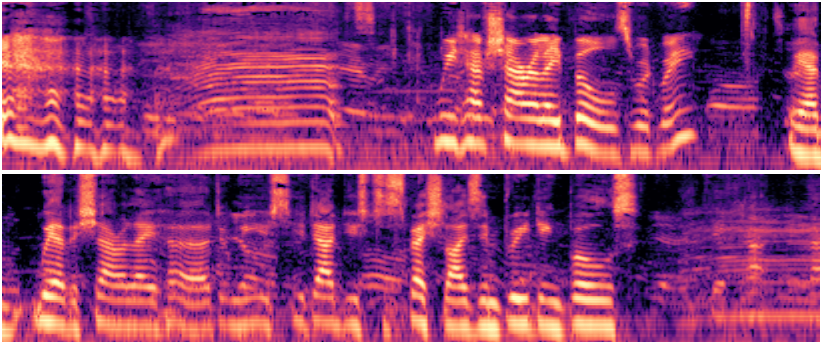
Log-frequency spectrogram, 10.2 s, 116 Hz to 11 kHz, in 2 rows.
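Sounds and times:
laughter: 0.0 - 3.0
speech: 0.0 - 10.2
cow mooing at a farm cow pen: 0.8 - 4.3, 9.4 - 10.2.

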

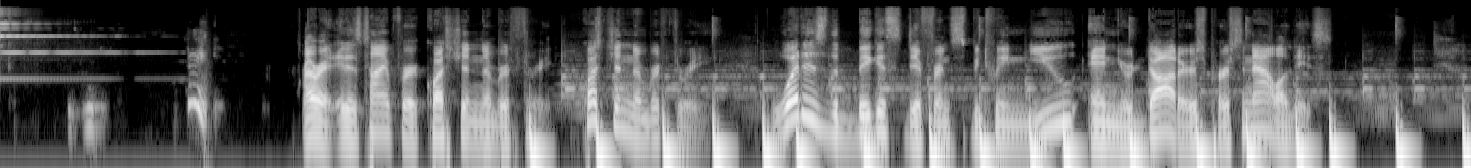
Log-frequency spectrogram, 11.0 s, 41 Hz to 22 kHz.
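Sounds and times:
single bright bell ding: 0.0 - 1.4
speech: 0.5 - 0.9, 2.3 - 10.1.

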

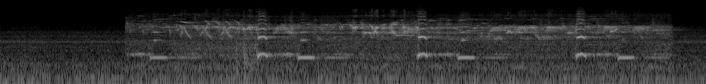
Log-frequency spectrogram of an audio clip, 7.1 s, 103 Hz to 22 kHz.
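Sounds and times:
chorus of other birds singing and chirping outdoors: 1.3 - 6.8
common cuckoo calling two-note cu-coo: 1.3 - 6.8.

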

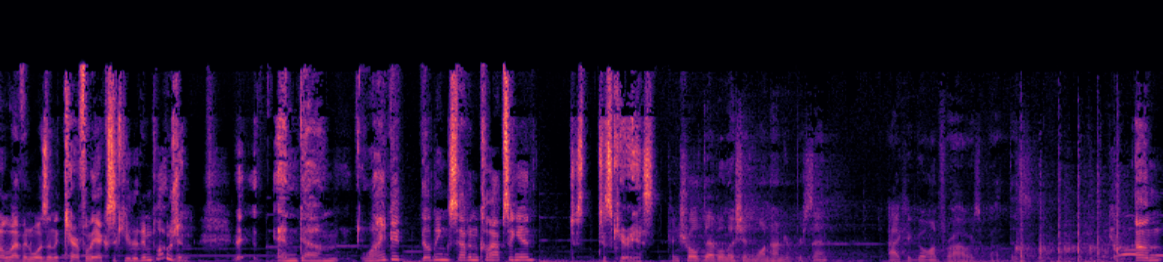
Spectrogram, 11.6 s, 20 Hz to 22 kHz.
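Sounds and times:
speech: 0.0 - 10.5, 11.1 - 11.6
men knocking on a door: 10.1 - 11.4.

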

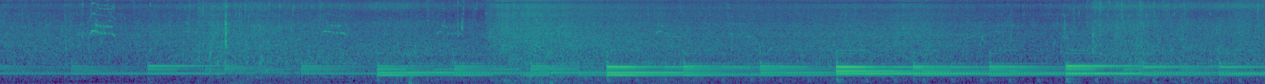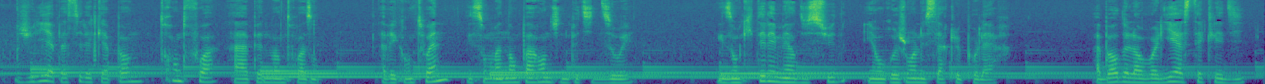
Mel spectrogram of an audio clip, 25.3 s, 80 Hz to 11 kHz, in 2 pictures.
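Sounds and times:
sailboat engine running with a low droning hum: 0.0 - 14.4
faint water: 0.0 - 25.2
speech: 12.9 - 19.1, 19.8 - 22.8, 23.6 - 25.2.

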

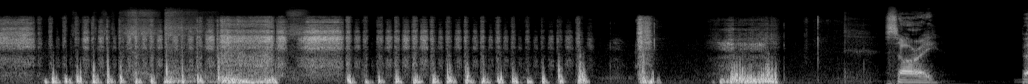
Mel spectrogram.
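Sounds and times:
person imitating a dog sniffing: 0.0 - 7.9
speech: 9.0 - 9.4.

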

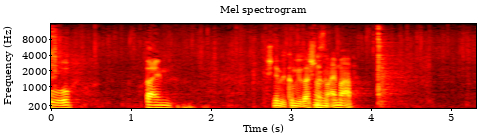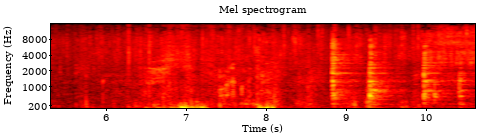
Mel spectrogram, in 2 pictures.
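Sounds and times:
broccoli and bell pepper pieces frying in a pan with tofu: 0.0 - 10.6
speech: 0.1 - 0.4, 1.2 - 1.8, 2.7 - 3.9
clatters and scrapes from stirring vegetables in a pan: 5.7 - 10.6.

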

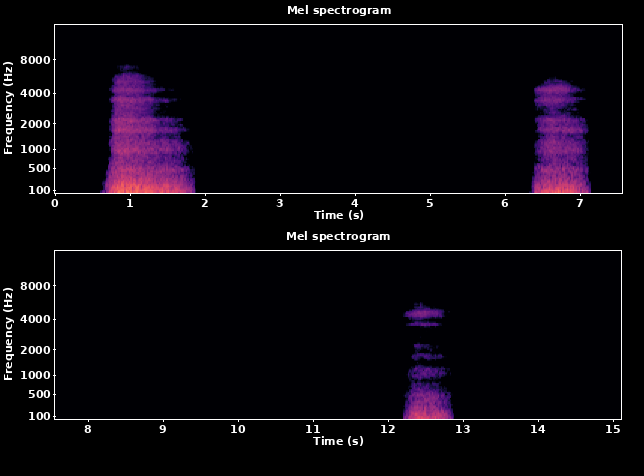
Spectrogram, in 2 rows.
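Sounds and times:
slow deep inhales and exhales: 0.7 - 1.9, 6.4 - 7.2, 12.2 - 12.9.

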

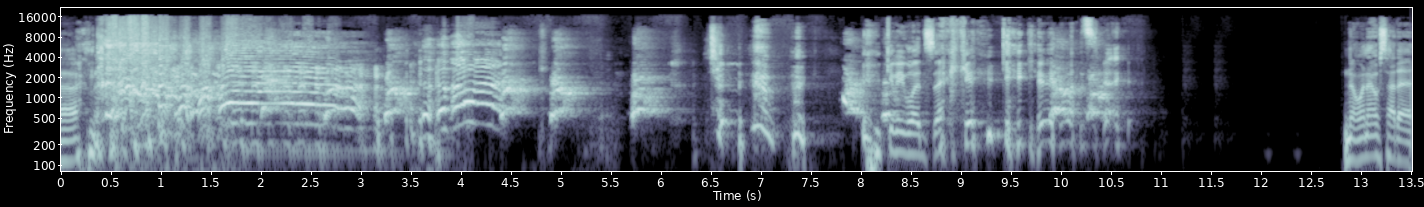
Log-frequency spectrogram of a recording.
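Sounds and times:
speech: 0.0 - 1.4, 8.3 - 10.6, 12.9 - 13.5
people chuckling: 0.0 - 4.5, 6.2 - 10.8
dog barking at a delivery: 2.6 - 3.8, 4.4 - 6.3, 7.8 - 8.5, 9.9 - 10.8.

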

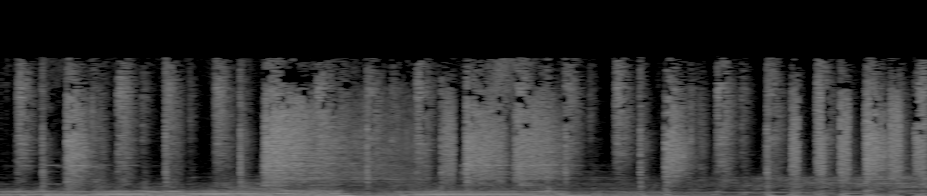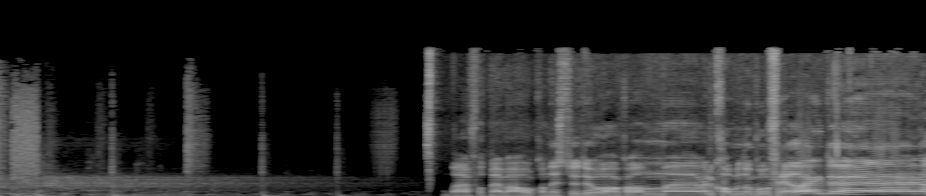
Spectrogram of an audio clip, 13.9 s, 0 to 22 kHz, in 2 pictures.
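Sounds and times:
sports car tire noise: 0.0 - 5.0
BMW four-wheel drive sports car accelerating hard with engine roaring: 0.0 - 5.2
speech: 10.3 - 13.8.

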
